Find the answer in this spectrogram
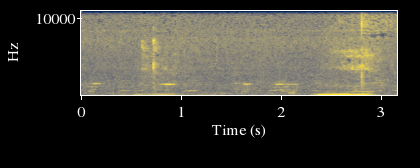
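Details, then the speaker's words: A dog snoring while asleep on the couch in the living room: two low, rumbling snores, a softer one then a louder one, over quiet room noise. "Rose is snoring on the couch in the living room. That's funny. I heard it."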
